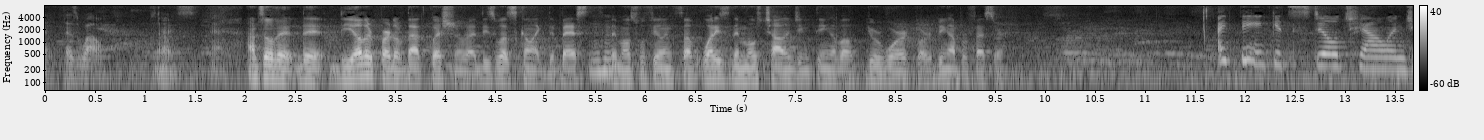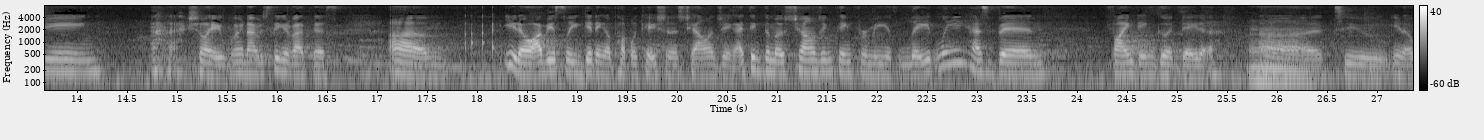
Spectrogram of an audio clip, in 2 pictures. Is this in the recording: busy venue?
yes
